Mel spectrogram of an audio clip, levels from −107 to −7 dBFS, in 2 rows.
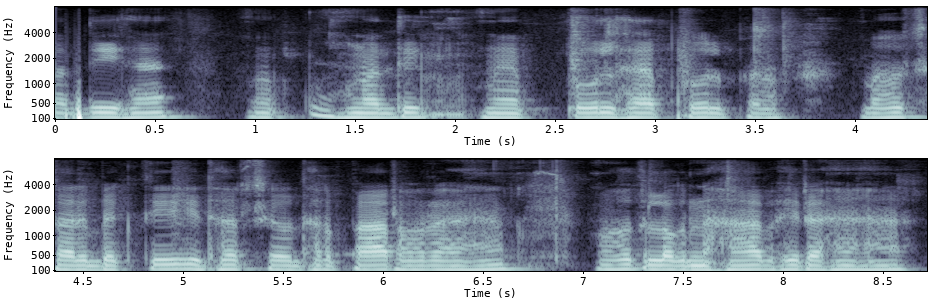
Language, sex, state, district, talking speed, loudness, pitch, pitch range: Hindi, male, Jharkhand, Palamu, 165 wpm, -24 LUFS, 120 Hz, 115-125 Hz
